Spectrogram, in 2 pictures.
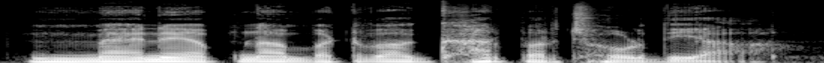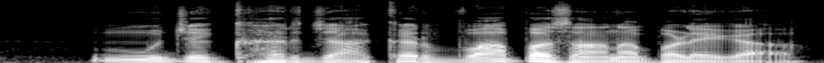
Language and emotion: Urdu, sad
